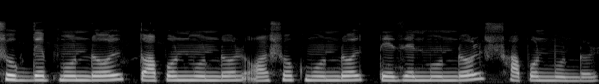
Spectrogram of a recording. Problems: background sounds at intervals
